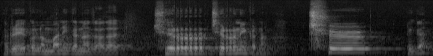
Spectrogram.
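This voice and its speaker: Pakistani man teaching Mandarin in an echoey room. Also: medium pitch. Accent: Pakistani Urdu. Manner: repeats sounds slowly, many "theek hai" checks. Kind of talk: language lesson explaining words.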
